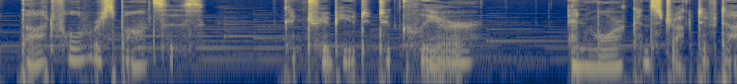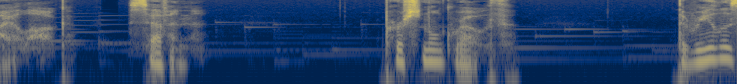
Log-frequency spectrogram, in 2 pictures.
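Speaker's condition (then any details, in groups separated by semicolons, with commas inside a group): No condition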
